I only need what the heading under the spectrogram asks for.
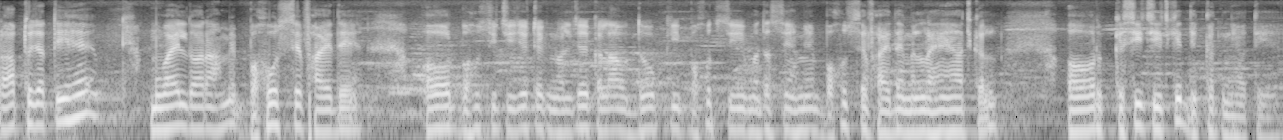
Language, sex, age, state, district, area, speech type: Hindi, male, 45-60, Uttar Pradesh, Hardoi, rural, spontaneous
